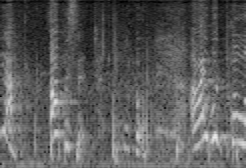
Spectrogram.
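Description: A few short, animal-like vocal noises from a puppet mule that balks as it is pulled by its reins.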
